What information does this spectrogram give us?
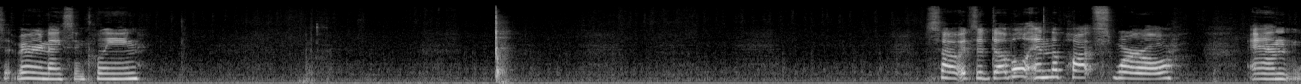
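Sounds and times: wire cutter slicing soap: 0:05.0 - 0:05.2.

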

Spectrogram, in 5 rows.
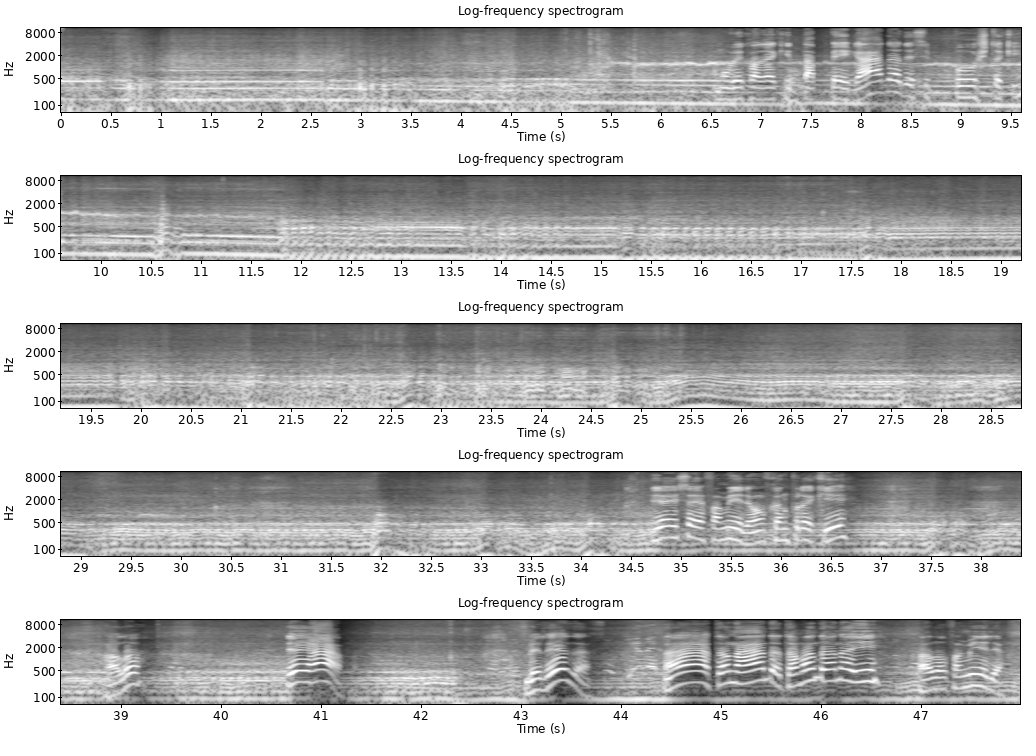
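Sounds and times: motorcycle engine running: 0:10.0 - 0:35.3.

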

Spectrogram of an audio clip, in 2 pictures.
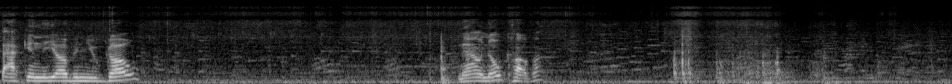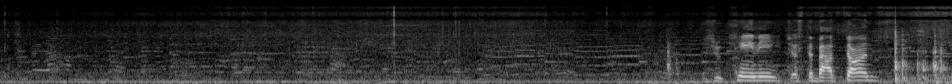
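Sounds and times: faint voices: 0:00.0 - 0:19.0.

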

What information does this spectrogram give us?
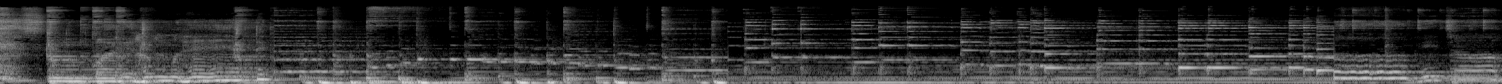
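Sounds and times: music through loudspeakers: 0:00.0 - 0:15.0.

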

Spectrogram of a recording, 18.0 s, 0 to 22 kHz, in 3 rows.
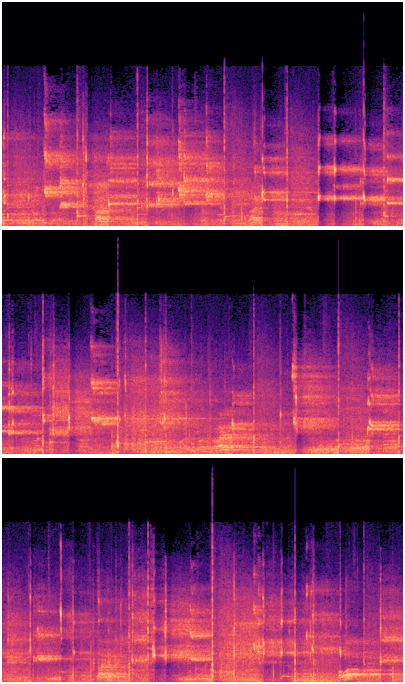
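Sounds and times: shoes squeaking on floor: 0:00.0 - 0:10.7, 0:11.4 - 0:18.0
rackets striking shuttlecock: 0:00.0 - 0:18.0.

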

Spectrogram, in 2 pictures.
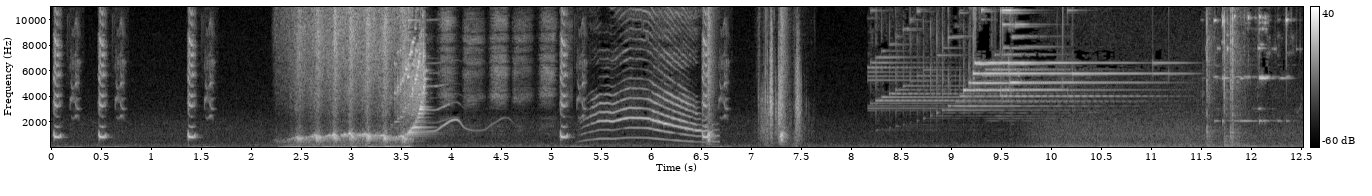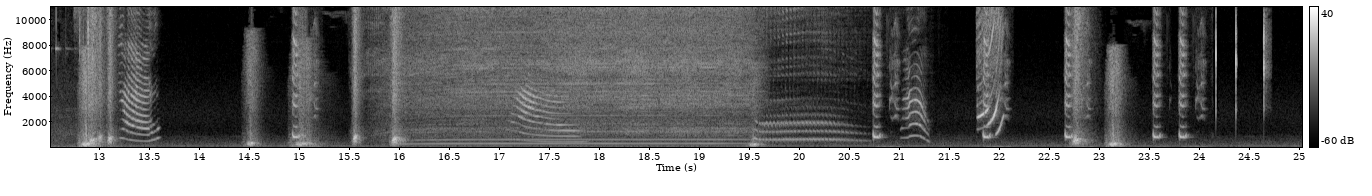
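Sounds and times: cartoon cat meowing: 0:05.2 - 0:06.7, 0:13.2 - 0:13.6, 0:17.0 - 0:17.9, 0:19.5 - 0:21.4
high sparkly chime: 0:08.2 - 0:12.8
hiss: 0:15.6 - 0:16.4.

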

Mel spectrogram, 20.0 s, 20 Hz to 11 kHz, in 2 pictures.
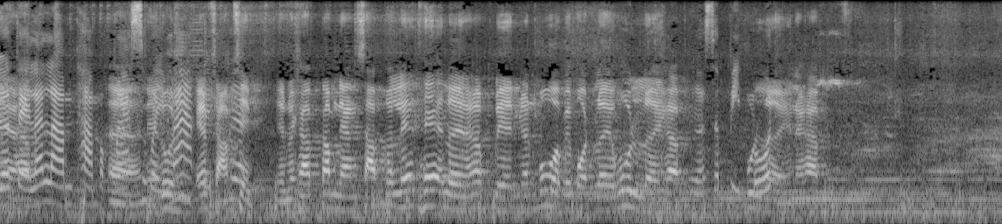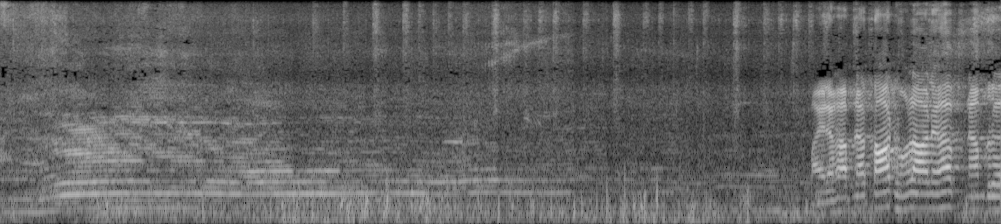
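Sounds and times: engine revving: 0:05.6 - 0:20.0.

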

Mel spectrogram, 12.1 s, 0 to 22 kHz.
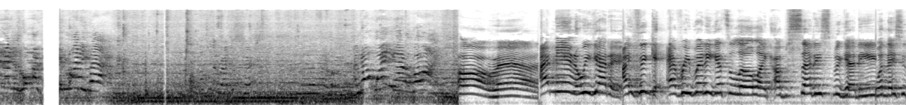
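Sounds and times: voices speaking: 0:00.0 - 0:12.0
low hum: 0:00.8 - 0:06.1.

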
